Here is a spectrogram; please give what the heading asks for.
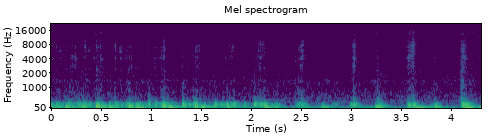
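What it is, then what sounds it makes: Metal mesh microphone grille being scratched. Fingertips and short nails scratch the hollow, rounded steel mesh grille of a silver microphone. The result is a dense run of low, muffled thumping scrapes, irregular and almost entirely deep, with only faint bright crackle at the tips of some strokes.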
